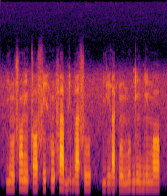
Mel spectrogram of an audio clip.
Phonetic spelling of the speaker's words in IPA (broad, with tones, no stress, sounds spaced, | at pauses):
j ũ˨ s ɔ̃˧ ɾ ĩ˨ t ɔ˨˦ s i˧ h ũ˦ f a˦˨ b i˨˦ b a˧ s u˧ | j i˨ ɾ a˨ k͡p ũ˨ m u˧ ɡ ĩ˧ ɡ͡b ĩ˧ m ɔ˧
